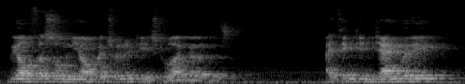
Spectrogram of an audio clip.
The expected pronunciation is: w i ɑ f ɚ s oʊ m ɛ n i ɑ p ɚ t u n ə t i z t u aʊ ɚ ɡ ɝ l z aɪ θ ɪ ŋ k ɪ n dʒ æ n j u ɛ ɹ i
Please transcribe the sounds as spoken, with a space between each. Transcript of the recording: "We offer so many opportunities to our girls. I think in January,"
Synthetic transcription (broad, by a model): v i ɑ f ɚ s oʊ m ɛ n i ɑ p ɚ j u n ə t i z t u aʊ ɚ ɡ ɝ l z aɪ t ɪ ŋ k ɪ n dʒ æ n j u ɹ i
